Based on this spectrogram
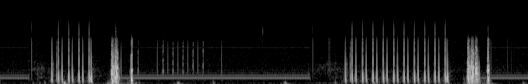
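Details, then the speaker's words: Bell System No. 355 step-by-step office, Kent CT, August 1980: clean interrupted busy tone from the Sharon ringing machine, evenly spaced bursts at steady pitch, no slowing or pitch loss; ringing machine running at proper speed. "the busy signal indicates that this Sharon ringing machine is in really good shape it doesn't have any speed problems as many of them did"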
